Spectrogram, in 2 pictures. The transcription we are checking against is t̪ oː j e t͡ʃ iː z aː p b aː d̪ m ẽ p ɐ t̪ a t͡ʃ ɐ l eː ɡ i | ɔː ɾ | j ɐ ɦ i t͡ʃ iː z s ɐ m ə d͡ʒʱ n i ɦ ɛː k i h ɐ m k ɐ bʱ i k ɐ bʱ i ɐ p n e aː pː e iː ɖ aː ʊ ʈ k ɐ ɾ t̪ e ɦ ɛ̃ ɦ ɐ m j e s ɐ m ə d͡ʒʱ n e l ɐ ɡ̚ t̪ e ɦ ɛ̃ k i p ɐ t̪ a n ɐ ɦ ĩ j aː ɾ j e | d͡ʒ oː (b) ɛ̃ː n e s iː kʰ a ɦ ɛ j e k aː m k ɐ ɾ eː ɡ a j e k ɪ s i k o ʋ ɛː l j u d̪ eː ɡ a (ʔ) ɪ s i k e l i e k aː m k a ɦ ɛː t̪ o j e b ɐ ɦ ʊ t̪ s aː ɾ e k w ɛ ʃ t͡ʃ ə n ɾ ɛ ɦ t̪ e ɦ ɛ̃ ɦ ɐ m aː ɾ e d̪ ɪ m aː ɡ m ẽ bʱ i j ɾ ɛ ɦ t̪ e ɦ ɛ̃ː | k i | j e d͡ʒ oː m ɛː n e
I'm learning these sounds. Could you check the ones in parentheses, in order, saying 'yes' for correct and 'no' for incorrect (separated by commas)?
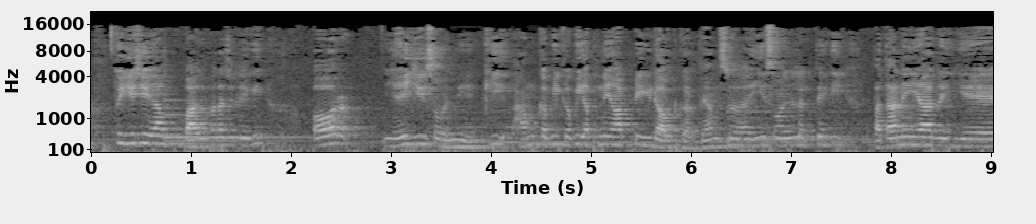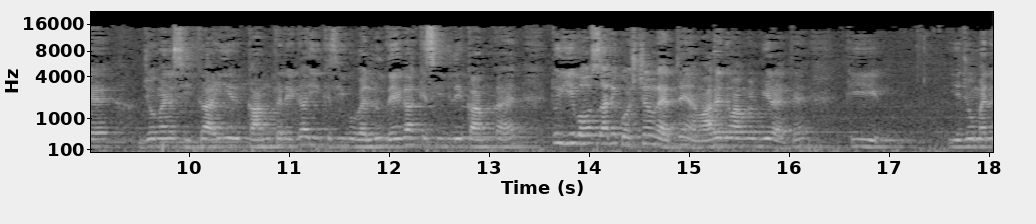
no, no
